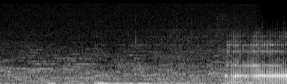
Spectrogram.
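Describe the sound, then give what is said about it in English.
A loud, drawn-out belch rumbles up near the end, voiced and throaty, following a quieter stretch of low murmuring noise. “rating them with these suds ratings, plus our signature belching sounds”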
